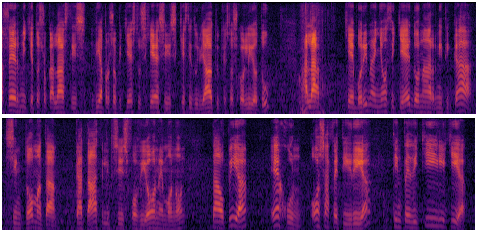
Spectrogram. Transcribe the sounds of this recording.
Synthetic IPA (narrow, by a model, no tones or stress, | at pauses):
ɐfe̞ɾnice̞t̪o̞so̞kɐlɐst̪izðiɐpɾo̞so̞pice̞st̪usçe̞sisce̞st̪iðuʎɐt̪uce̞st̪o̞sxo̞lio̞t̪u | ɐ̰lɐ | ce̞bo̞ɾinɐɲo̞θice̞end̪o̞nɐːɾnit̪ikɐ | simbt̪o̞mɐt̪ɐ | kɐt̪ɐθlipsisfo̞vio̞ne̞mo̞no̞n | t̪ɐo̞piɐ | e̞xun | o̞sɐfe̞t̪iɾiɐ | t̪inpe̞ðiciːliciɐ̰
